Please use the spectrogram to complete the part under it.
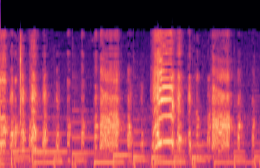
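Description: Chickens cluck in short, repeated bursts close by, their choppy calls overlapping in an uneven rhythm, with one louder, higher squawk partway through; no speech is heard.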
